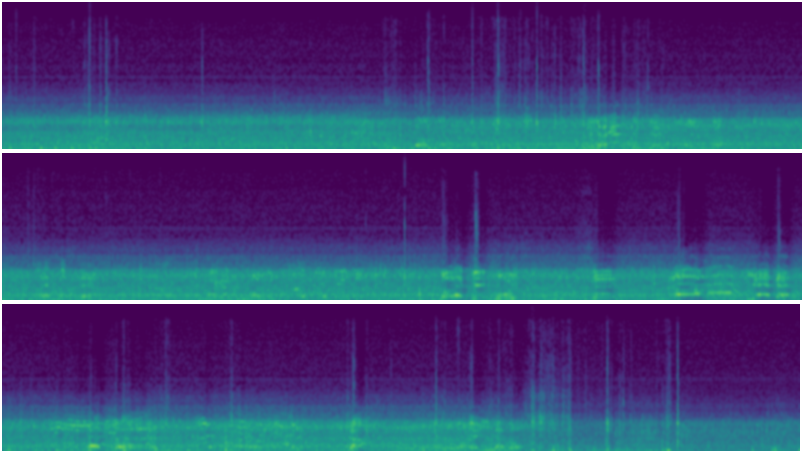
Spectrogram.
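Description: Small river's water rushing steadily over and around a log jam of fallen trees, with voices calling out over it in the second half.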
